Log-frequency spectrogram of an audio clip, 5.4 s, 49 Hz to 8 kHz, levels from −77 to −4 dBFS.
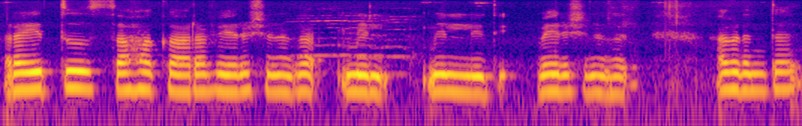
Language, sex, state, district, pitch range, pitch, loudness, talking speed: Telugu, female, Andhra Pradesh, Sri Satya Sai, 195-220 Hz, 205 Hz, -15 LUFS, 110 wpm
